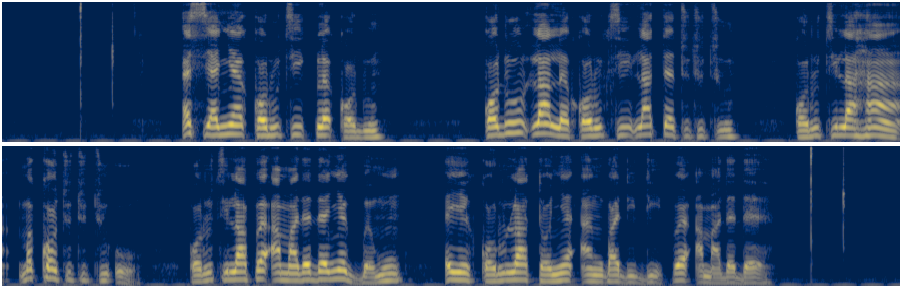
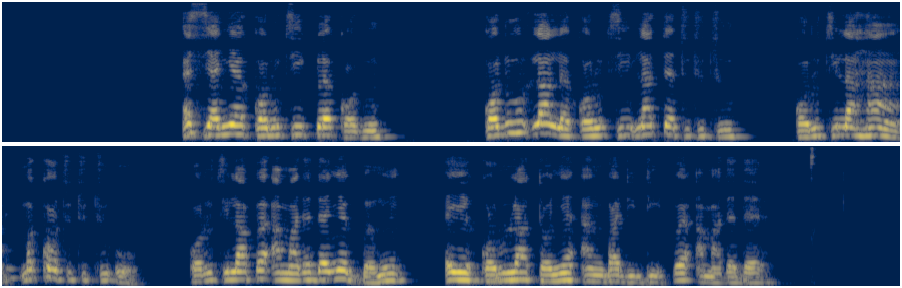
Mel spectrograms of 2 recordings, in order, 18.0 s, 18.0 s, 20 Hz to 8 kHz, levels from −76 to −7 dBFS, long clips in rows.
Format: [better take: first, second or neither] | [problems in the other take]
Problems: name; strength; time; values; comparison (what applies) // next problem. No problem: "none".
first | noise reduction (neural mask model DeepFilterNet 3)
